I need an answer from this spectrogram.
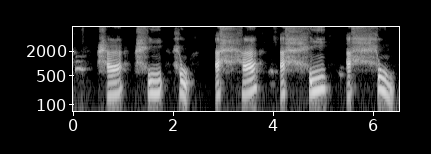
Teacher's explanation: Jadi bacanya harus dari tenggorokan tengah.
